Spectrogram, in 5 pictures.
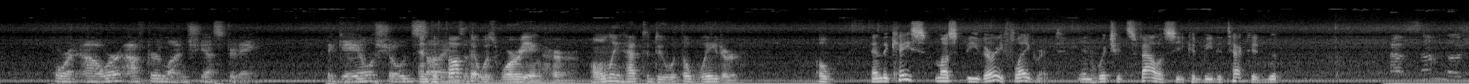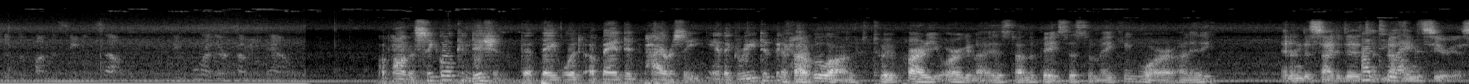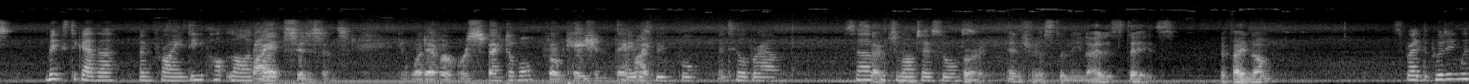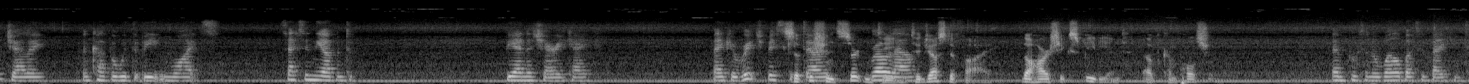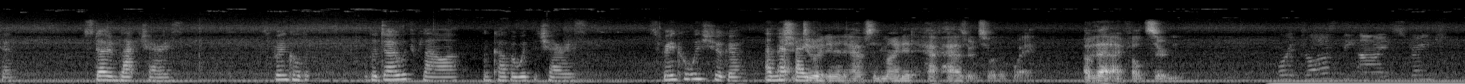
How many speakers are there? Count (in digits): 8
